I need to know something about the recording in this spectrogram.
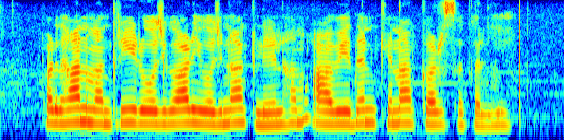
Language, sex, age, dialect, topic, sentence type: Maithili, female, 41-45, Bajjika, banking, question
